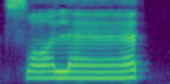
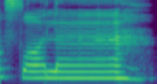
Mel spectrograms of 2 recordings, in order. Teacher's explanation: Saat Anda berhenti sejenak, seharusnya bukan ta lagi, tetapi ubah menjadi huruf ha. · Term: ta marbuta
